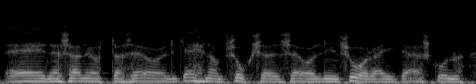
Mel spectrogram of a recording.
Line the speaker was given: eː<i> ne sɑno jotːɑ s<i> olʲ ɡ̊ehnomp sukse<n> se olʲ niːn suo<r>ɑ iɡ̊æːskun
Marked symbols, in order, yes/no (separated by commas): yes, no, no, yes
